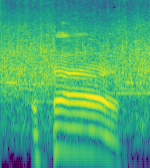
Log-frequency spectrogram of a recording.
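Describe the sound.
Audience applause welcomes a guest onto a show, steady clapping throughout with a voice cheering loudly through the middle.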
